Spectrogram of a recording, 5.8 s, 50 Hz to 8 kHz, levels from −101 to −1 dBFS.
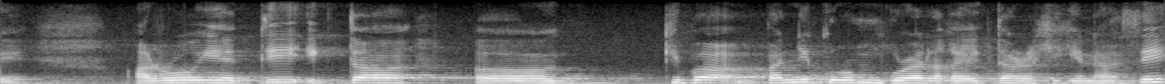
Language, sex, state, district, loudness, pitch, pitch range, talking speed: Nagamese, female, Nagaland, Dimapur, -13 LUFS, 215 Hz, 200-230 Hz, 125 wpm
